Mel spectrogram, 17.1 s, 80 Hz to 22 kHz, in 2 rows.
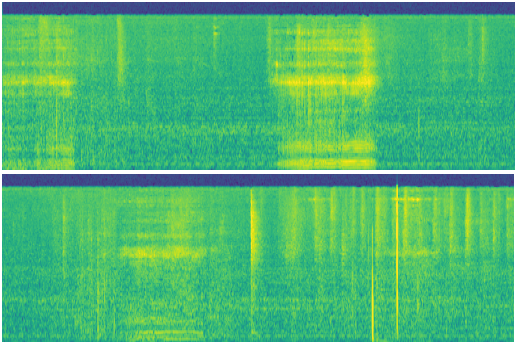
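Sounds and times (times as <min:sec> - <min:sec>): puppy snoring: 0:00.0 - 0:01.3, 0:04.4 - 0:06.3, 0:10.4 - 0:12.0.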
